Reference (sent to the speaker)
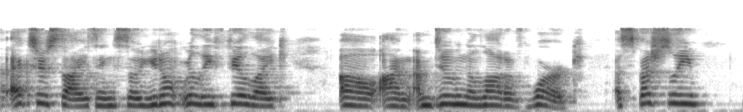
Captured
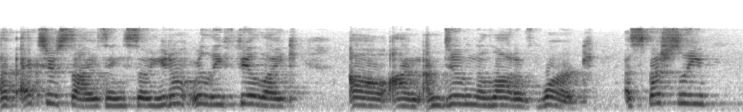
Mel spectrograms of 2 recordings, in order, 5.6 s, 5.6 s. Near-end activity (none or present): none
